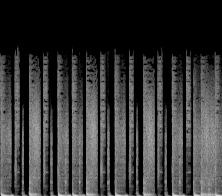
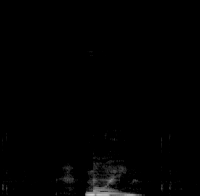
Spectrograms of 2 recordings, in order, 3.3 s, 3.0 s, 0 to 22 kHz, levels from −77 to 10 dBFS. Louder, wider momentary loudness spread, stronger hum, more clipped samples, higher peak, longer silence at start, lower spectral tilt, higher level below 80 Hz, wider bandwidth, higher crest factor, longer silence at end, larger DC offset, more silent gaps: first, -13 LUFS vs -21 LUFS; second, 3 LU vs 14 LU; neither; neither; first, 0 dBFS vs -6 dBFS; second, 0 s vs 1.25 s; second, -3.5 dB/octave vs -11 dB/octave; first, -16 dBFS vs -66 dBFS; first, 16.5 kHz vs 3.5 kHz; second, 12 dB vs 18 dB; second, 0 s vs 0.95 s; neither; neither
